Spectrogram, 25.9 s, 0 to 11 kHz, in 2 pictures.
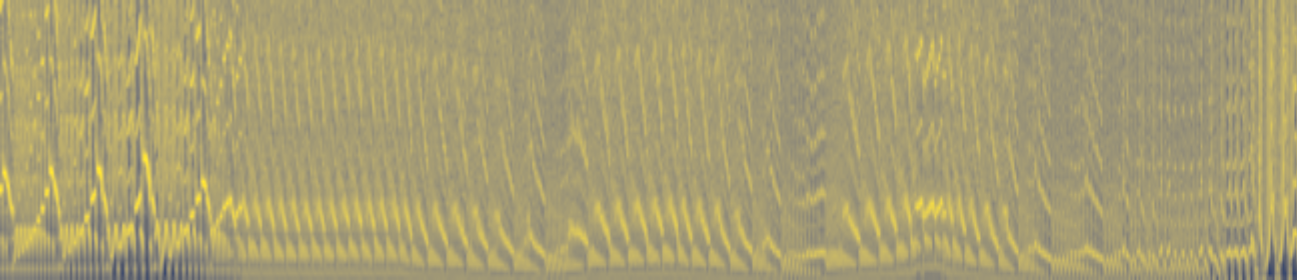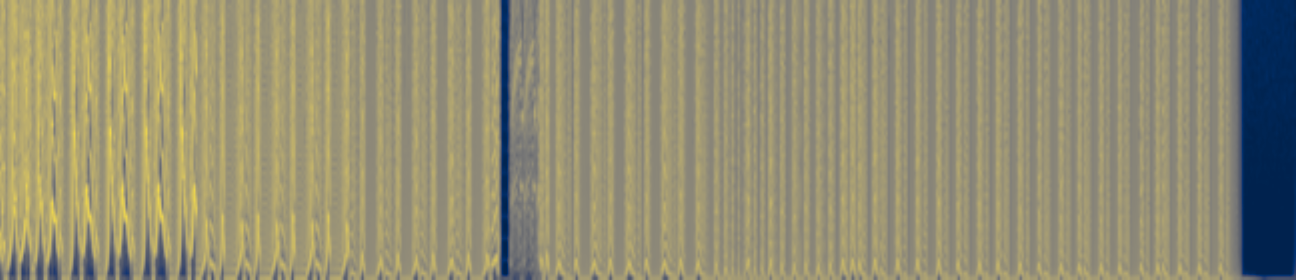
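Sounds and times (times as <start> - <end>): fast repeating synthesizer notes: 0.0 - 25.4
pulsing low bass: 2.1 - 12.1.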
